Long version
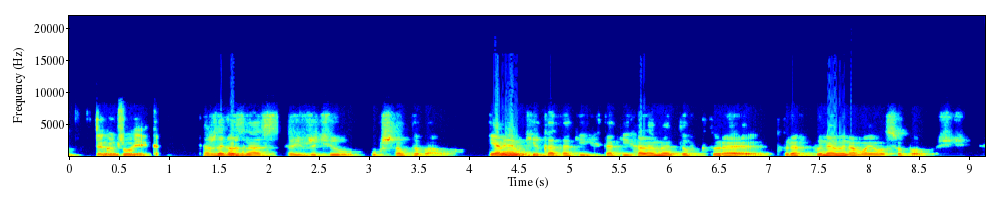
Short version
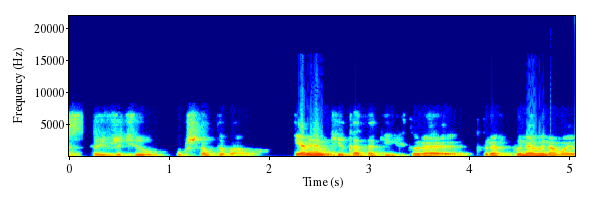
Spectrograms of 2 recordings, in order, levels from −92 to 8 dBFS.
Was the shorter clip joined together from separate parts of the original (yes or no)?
yes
